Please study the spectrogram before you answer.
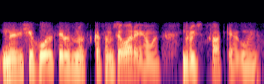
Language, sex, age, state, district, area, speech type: Kashmiri, male, 18-30, Jammu and Kashmir, Kupwara, rural, conversation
